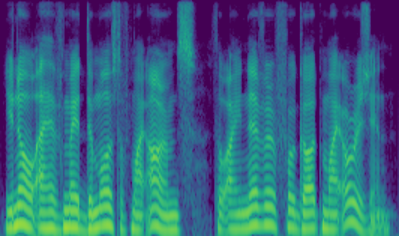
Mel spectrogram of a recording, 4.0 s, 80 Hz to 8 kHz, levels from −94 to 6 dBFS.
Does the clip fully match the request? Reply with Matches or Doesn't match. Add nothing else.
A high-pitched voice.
Doesn't match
